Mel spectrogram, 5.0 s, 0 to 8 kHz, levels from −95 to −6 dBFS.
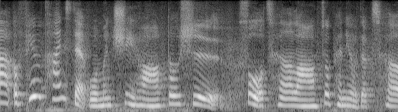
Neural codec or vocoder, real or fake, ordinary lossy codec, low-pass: codec, 16 kHz, 1 kbps, X-Codec, WavLM features, trained on Multilingual LibriSpeech; fake; none; none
